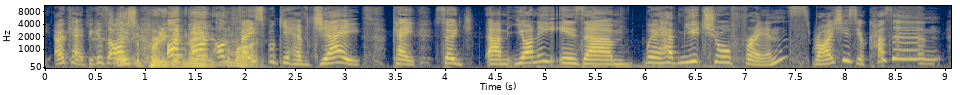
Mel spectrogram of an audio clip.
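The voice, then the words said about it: Australian accent. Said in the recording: “my crazy Australian accent”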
